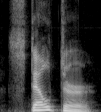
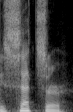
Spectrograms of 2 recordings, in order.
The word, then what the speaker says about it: Stelter: Bryan Stow that's how you say his name Stelter I would always say Setzer yeah I always think of that to Brian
